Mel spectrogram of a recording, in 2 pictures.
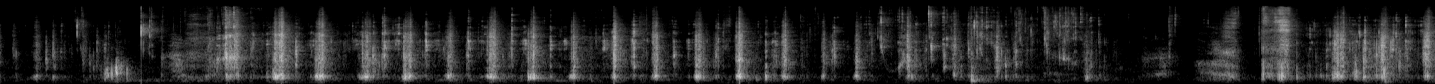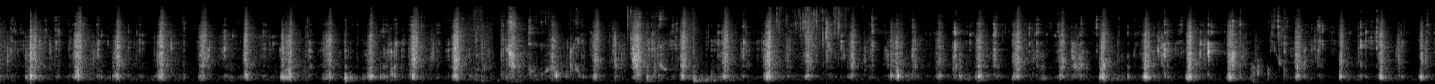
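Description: Close-miked chewing: rapid wet clicks and smacks of a mouth eating, going on steadily with a brief pause about eleven seconds in.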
